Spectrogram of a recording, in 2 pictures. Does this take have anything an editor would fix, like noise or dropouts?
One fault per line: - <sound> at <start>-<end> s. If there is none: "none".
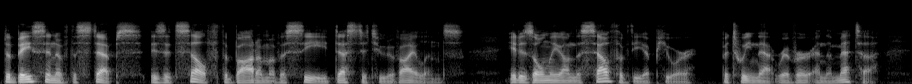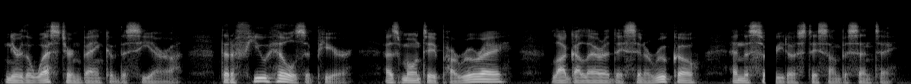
- dropout at 16.8-16.9 s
